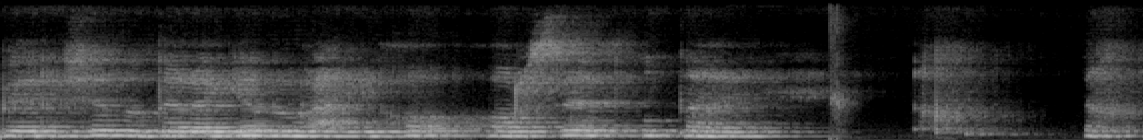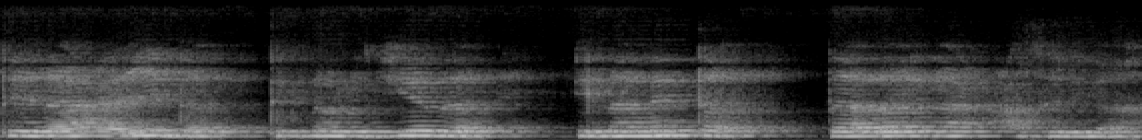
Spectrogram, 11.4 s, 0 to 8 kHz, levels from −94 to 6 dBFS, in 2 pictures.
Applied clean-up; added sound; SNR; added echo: neural separator model SepFormer DNS4.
